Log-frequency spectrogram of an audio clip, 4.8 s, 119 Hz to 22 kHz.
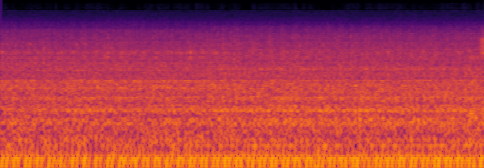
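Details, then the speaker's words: All-original 1966 Corvette, engine rebuilt in 1993 for unleaded fuel, at steady idle from the rear: deep, even V8 burble with no miss or tick; runs smooth and healthy. "smooth sounding car now. Sounds real good, Kurt."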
